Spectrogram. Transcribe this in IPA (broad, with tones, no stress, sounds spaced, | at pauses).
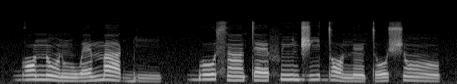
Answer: ɡ ɔ˦ n ɔ̃˦˨ ɾ ũ˨ w ɛ˨˦ m a˦˨ ɡ͡b i˨ | ɡ͡b o˦ s ã˧ t ɛ˧ f ĩ˦ d͡ʒ i˦ d ɔ˦˨ n ɛ̃˨ t o˨˦ ʃ ɔ̃˦˨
